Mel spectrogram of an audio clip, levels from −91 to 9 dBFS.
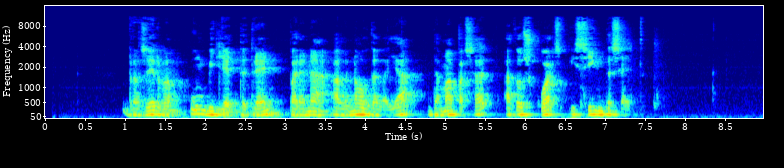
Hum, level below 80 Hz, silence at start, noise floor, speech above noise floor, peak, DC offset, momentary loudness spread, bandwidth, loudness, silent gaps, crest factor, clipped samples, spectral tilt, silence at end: none; -52 dBFS; 0.95 s; -67 dBFS; 40 dB; -10 dBFS; under 0.1%; 8 LU; 11 kHz; -28 LUFS; none; 18 dB; under 0.1%; -6.5 dB/octave; 1.3 s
